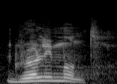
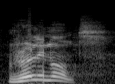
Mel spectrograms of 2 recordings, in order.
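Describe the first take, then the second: First: The name ends with a 'munt' sound. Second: The same.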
